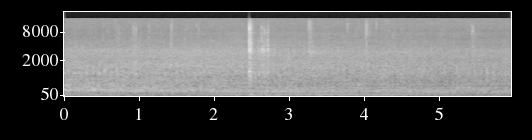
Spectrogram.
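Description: Steady low mechanical hum over a constant wash of noise, with one sharp click about two and a half seconds in.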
